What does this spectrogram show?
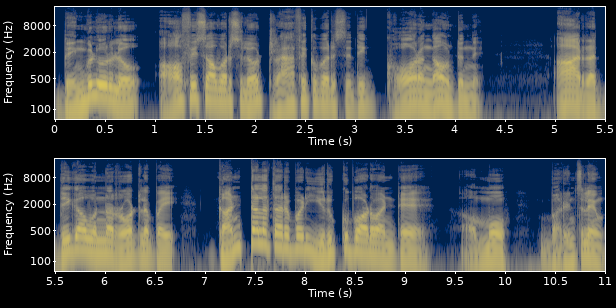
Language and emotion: Telugu, disgusted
